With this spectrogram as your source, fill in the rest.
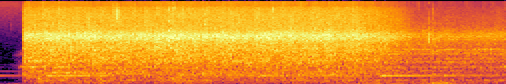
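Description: Heavy rain falling steadily after a thunderstorm in Istanbul, a dense, continuous roar of downpour that stays loud and unbroken throughout with no voices.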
